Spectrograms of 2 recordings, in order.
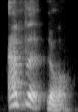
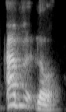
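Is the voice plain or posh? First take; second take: posh; plain. First: It is said in a posh telephone voice. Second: It is said in a plain everyday voice. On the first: The speaker calls it wrong. "I naturally went to put on a posh voice then" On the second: The speaker calls it right. "I'm not going to do a posh voice"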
